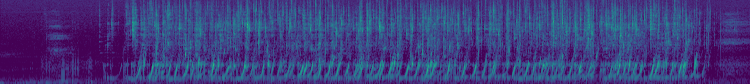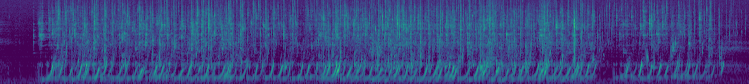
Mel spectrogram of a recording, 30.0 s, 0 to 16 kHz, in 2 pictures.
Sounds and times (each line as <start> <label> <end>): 0.9 slight breaths in 1.6
2.0 blowing bubbles into a metal tumbler with a plastic straw 14.5
14.4 slight breaths in 15.2
15.7 blowing bubbles into a metal tumbler with a plastic straw 29.9
29.5 slight breaths in 29.9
